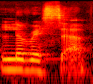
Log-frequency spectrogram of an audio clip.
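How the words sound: The name is said with an English pronunciation. This is how people in the UK say it. "whenever I've heard it, it's been Larissa"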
